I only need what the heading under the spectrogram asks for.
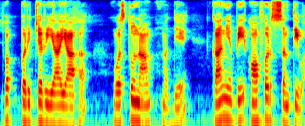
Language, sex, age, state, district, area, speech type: Sanskrit, male, 45-60, Karnataka, Dakshina Kannada, urban, read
